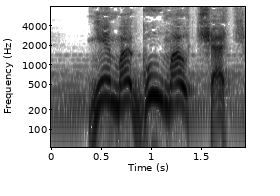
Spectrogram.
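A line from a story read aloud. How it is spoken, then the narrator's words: Exclaimed. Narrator (Russian): воскликнул колобок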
